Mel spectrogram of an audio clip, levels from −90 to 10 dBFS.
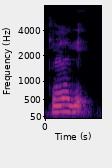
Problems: low volume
